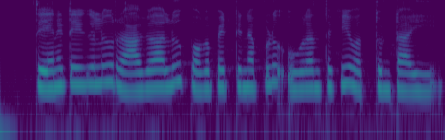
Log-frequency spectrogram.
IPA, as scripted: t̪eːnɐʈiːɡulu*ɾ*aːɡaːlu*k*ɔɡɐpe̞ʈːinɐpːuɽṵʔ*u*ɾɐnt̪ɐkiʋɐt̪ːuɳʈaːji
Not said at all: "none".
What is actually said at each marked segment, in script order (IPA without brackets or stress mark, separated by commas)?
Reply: ɾ, p, uː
